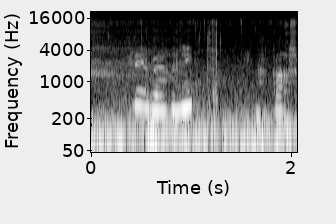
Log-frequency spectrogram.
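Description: A short spoken word, drawn out with a bending pitch, over a steady low rumble, with one sharp click a little after a second in.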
